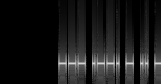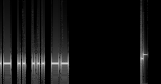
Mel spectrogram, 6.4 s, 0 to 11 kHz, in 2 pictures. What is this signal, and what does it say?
Morse code, heard as a keyed tone, about 25 wpm, 700 Hz. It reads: OPTIMISM
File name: Eight Letter Words - 25wpm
